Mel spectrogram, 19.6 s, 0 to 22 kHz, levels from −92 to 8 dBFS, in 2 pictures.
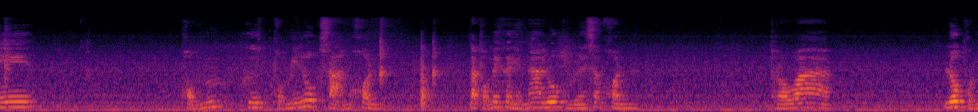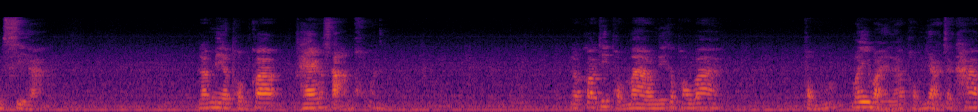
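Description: No technical faults can be heard in the speech; the only background is the room's own noise, sitting about 55 dB below the speech.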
